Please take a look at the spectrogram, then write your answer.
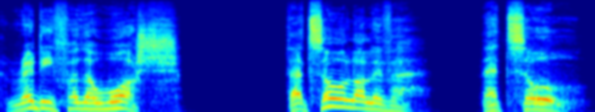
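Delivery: put-on high, wheedling old villain, fawning. A narrator's reading. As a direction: coax and cover up, chuckling.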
